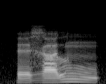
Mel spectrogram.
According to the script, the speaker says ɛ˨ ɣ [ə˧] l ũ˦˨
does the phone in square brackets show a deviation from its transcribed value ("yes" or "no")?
yes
